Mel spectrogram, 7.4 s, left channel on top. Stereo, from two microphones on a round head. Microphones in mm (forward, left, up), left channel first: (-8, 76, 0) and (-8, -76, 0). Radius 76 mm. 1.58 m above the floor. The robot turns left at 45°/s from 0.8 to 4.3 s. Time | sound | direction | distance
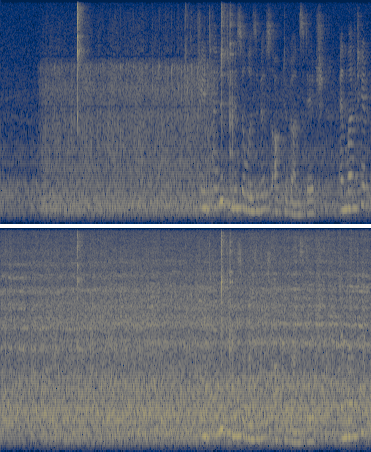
1.5 | a pop | 80° left | 0.7 m
3.9 | a woman speaking | centre (ahead or behind) | 1.6 m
